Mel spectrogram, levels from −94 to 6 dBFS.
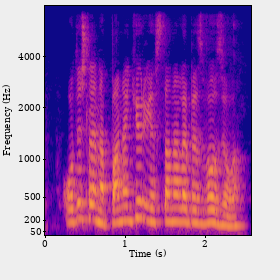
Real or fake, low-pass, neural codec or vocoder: real; 7.2 kHz; none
